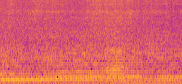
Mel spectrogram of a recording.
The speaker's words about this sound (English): The starting of a lawnmower.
